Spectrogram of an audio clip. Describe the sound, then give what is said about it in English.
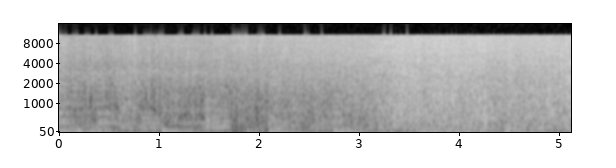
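Steady, loud sizzling and crackling of food, including beets, charring in a hot cast iron pan, the hiss thickening and growing louder partway through, with faint low clinks underneath. “All right, so we just want to just get this to the point to where you got a little char on it.”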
